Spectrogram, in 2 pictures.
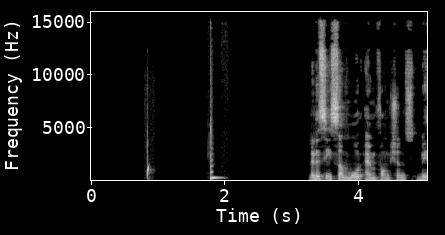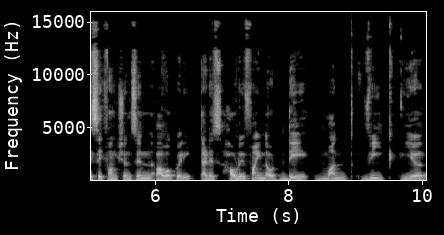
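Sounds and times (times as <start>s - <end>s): sharp pop sound effect: 1.8s - 2.1s.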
